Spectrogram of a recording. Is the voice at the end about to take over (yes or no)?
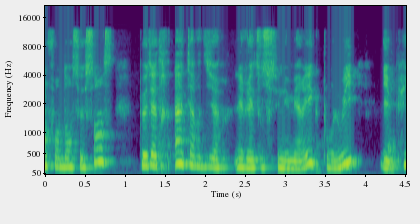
no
